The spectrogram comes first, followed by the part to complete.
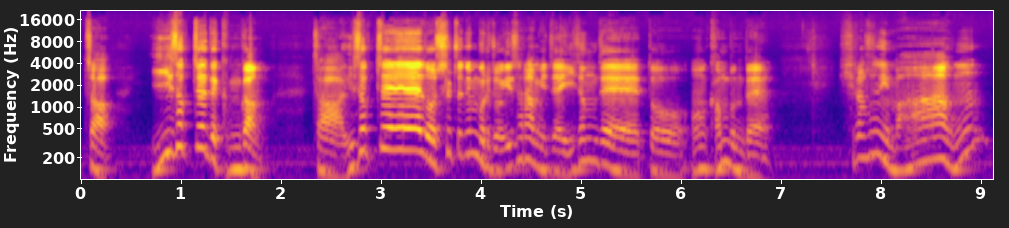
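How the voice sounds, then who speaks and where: A man hosting a review channel, chatting casually about a TV drama and excitedly tossing in little "huh?" asides. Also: a little high, measured pace. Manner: excitable, keeps asking 응? and 어? mid-sentence.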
